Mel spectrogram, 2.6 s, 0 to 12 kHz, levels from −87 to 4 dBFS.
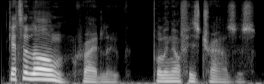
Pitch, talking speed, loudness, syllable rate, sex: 125 Hz, 180 wpm, -17 LUFS, 4.8 syllables/s, male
